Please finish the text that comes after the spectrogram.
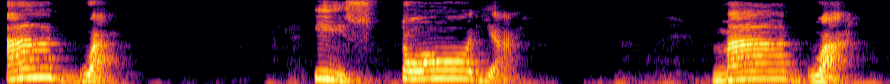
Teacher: nessas 3 palavras, o ditongo é oral e é crescente. Água, U é semivogal, A é vogal. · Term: ditongo oral crescente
